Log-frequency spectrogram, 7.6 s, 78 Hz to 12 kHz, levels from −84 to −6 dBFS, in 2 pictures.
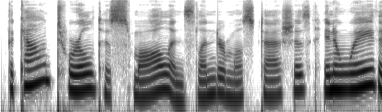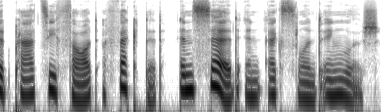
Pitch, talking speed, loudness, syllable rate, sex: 190 Hz, 155 wpm, -18 LUFS, 4.2 syllables/s, female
